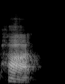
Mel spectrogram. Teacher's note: if it's at the end of a word, pot, it is an unreleased stop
